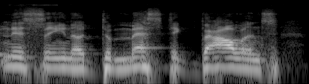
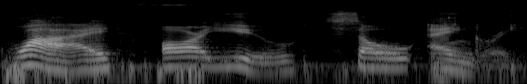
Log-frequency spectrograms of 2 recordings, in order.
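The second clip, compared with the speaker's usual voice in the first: very slow and much softer, drawing out each word; hushed searching question; 11 dB quieter, much slower than usual. Acted. Preacher quietly asks the audience why they are angry. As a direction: let the question sink in gently.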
